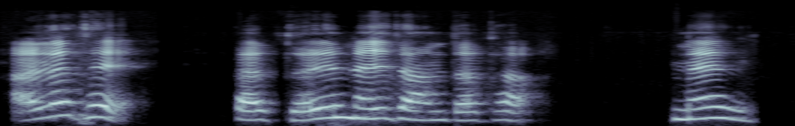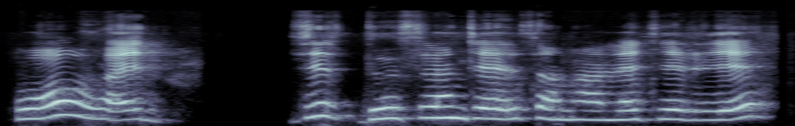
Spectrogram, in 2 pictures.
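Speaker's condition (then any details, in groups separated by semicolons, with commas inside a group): Muscular dystrophy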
